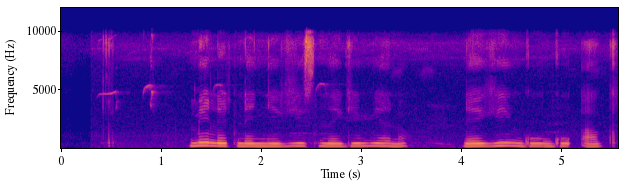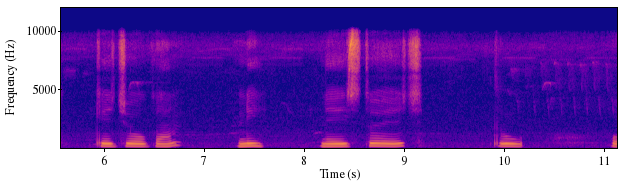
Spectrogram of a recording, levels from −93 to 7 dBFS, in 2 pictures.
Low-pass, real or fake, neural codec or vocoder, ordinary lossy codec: 9.9 kHz; real; none; none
